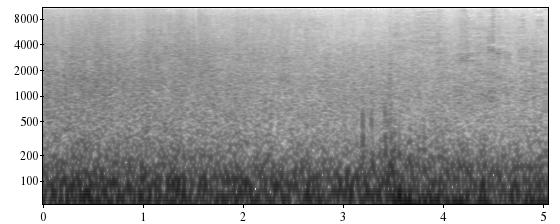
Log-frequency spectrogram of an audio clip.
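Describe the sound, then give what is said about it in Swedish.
A powerful volcanic eruption blast from a crater roars continuously, a second and much louder bang, a deep booming rumble filling the whole recording with heavy low-end power, swelling even louder near the end, with no voices present. “Men efter bara några sekunder hörs ännu en smäll och den här är mycket högre.”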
